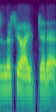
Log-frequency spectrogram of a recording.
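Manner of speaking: put-on sobbing voice. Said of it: "she was, like, sobbing".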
